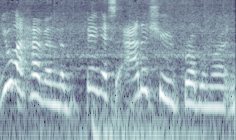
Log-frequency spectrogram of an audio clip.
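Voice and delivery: mock scolding the dog. Real, not acted.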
